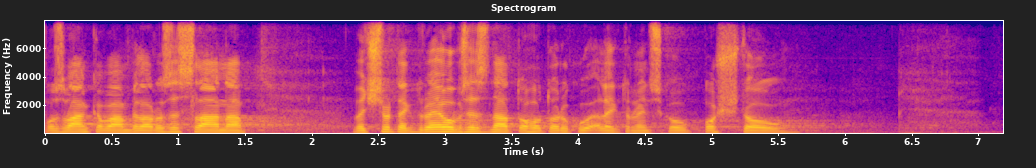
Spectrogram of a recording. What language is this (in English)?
Czech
